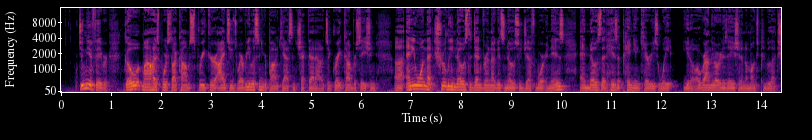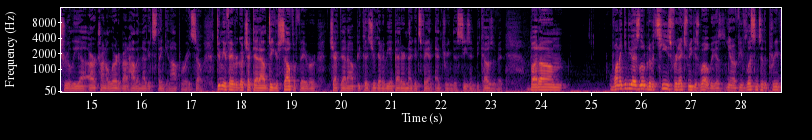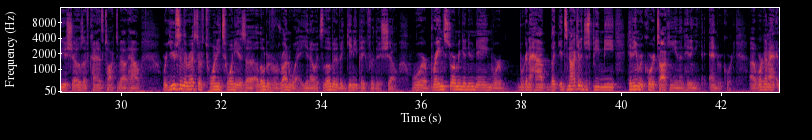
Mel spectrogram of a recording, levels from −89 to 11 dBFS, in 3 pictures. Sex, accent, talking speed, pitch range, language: male, American, 255 wpm, 95-120 Hz, English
